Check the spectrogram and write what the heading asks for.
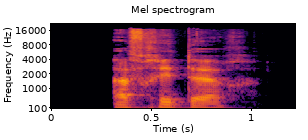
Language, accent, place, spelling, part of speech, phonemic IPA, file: French, France, Lyon, affréteur, noun, /a.fʁe.tœʁ/, LL-Q150 (fra)-affréteur.wav
- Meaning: shipper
